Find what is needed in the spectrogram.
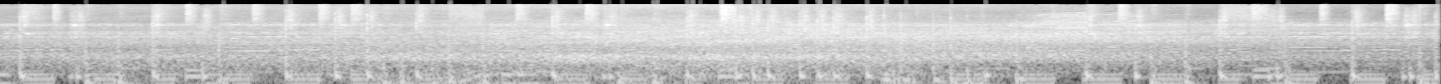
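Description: Background music with a steady beat, over which the simulated airframe noise of an airliner flying over with its landing gear down rises as a broad rushing noise, is loudest about halfway through, and fades away.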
